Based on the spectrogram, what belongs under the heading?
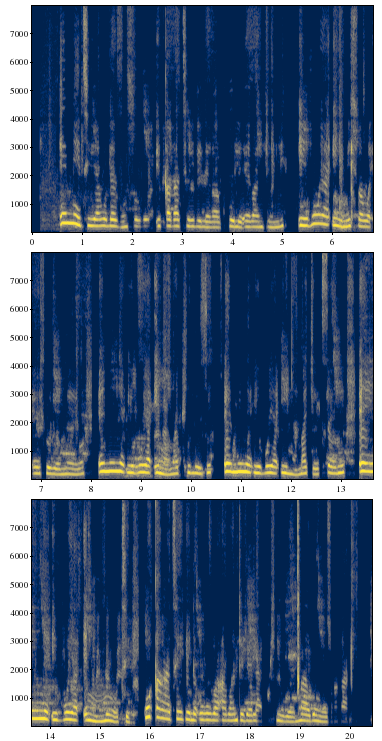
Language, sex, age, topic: North Ndebele, female, 36-49, health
